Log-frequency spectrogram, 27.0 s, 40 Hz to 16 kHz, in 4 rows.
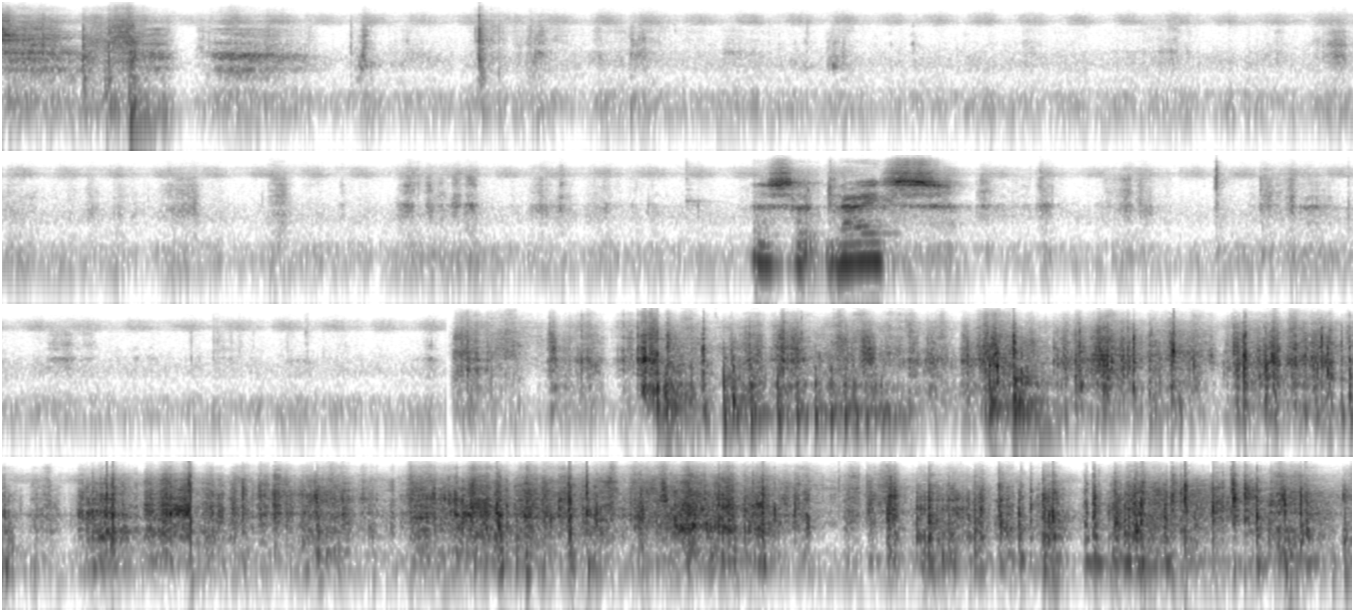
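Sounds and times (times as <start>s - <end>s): packaging crinkling: 15.8s - 27.0s.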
